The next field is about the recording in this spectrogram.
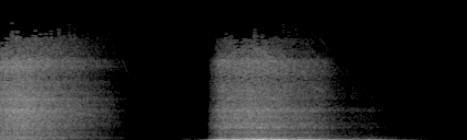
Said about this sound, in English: It's terrible for normal circumstances, but I'm intentionally making you listen to me breathe.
